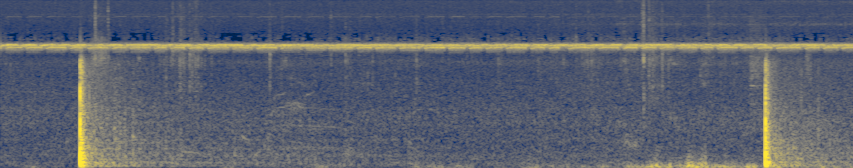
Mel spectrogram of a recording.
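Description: Fireworks burst with loud booms that echo far across the night.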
